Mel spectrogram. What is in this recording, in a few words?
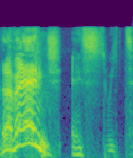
REVENGE, Angry Scots; Worms Armageddon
